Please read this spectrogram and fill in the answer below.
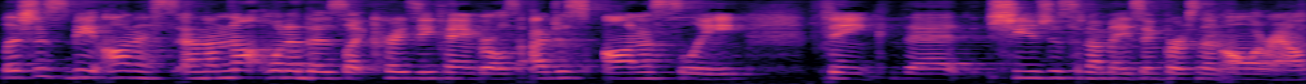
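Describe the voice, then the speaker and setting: Through audible room echo, a woman with an American accent talks at a moderate pace in a fairly high voice. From US South, Chattanooga, Tennessee. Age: 20s. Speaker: beauty vlogger, makeup artist. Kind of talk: casual vlog chat. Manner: casual, lots of fillers.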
